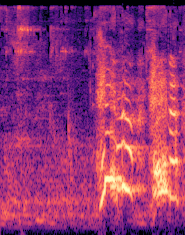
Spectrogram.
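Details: Shih Tzu, a certified therapy dog, whose treats are always stolen by another dog: after a quiet start, two loud high whining yelps, each about half a second, rising then wavering, with a person speaking to the dogs nearby.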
